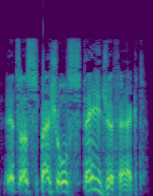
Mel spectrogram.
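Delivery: high, slow stage proclamation; theatrical shout. A narrator's reading. Masker exposing the fire trick, theatrical shout. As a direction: proclaim it slowly to the gallery. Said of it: "shouted Mebecue in his deepest voice".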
